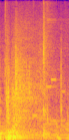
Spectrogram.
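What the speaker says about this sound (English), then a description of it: "Maybe we could get another door to open." Door in an abandoned rural Kansas nursing home forced open: a heavy mechanical thunk and scrape, then a grinding rattle and a second sharp knock, close and fairly loud.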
